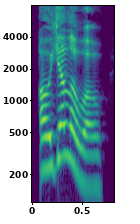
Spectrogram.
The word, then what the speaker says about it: Oyelowo: Yeah, I can't ever pronounce his name correctly. David Oyelowo. – Oyelowo. – Oyelowo. – Yes.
